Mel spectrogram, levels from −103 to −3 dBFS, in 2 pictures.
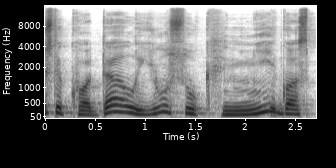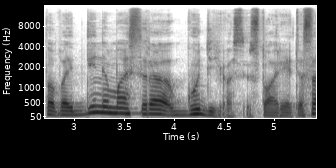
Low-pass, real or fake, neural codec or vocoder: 14.4 kHz; fake; codec, 44.1 kHz, 7.8 kbps, Pupu-Codec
